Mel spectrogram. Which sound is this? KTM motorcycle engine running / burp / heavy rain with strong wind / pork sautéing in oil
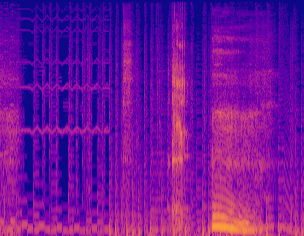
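burp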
